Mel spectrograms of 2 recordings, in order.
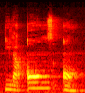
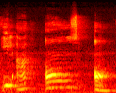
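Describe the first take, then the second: First: Careful French "Il a onze ans", stress on "onze"; French repeat. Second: Slow, careful French "Il a onze ans"; French model phrase. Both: Shown as a demonstration. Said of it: "We might say".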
